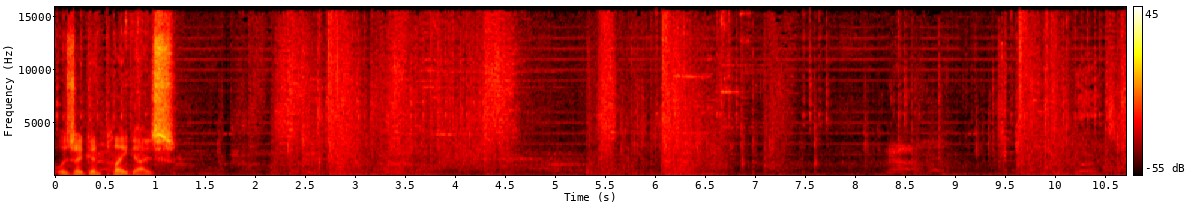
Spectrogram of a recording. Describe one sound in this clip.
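Fantasy game spells whoosh and crackle in a fight.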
